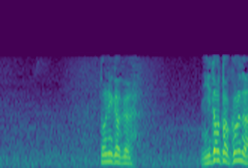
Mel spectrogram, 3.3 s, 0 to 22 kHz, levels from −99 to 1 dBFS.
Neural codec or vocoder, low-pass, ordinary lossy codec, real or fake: none; 5.4 kHz; none; real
